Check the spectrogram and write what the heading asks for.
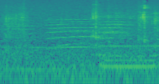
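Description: A cat meowing once, a short meow about a second in, over a faint steady hum.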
